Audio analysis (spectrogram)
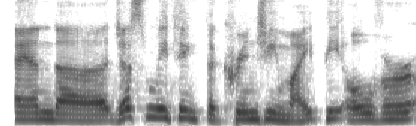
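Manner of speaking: usual speaking voice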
